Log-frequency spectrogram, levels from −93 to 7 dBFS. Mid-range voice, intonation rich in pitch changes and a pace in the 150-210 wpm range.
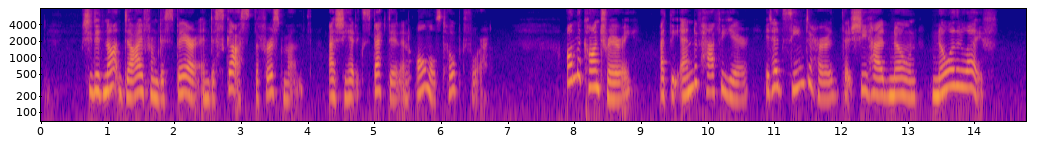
No: high, 220 Hz; wide, 5.7 semitones; average, 160 wpm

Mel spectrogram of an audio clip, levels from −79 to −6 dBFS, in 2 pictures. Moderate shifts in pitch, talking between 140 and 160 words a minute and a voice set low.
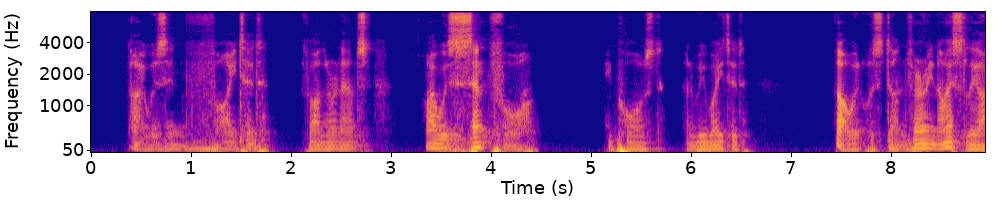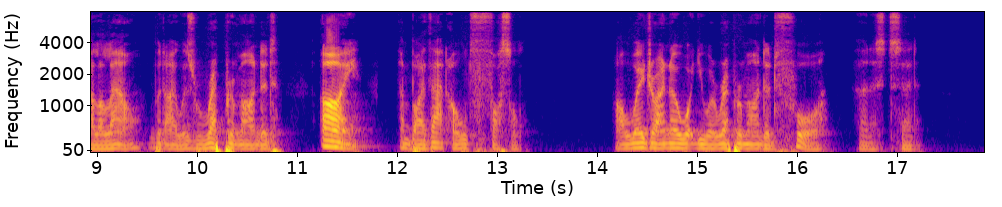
Yes: average, 4.0 semitones; average, 145 wpm; very low, 80 Hz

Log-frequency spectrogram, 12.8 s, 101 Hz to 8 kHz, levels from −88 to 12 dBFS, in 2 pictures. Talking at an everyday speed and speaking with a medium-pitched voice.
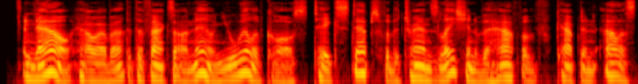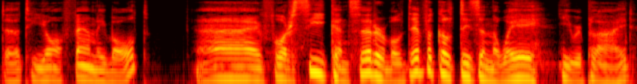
No: average, 165 wpm; low, 120 Hz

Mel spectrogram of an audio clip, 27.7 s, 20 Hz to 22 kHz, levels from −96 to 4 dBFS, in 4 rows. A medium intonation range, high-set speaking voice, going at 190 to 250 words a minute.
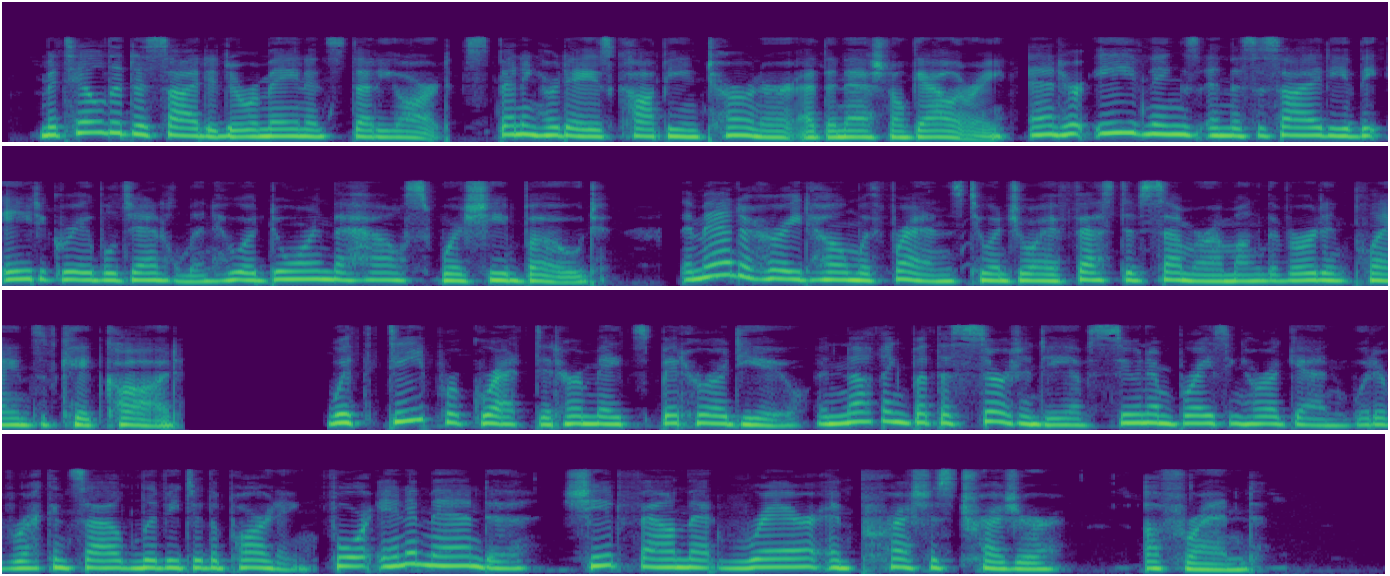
Yes: average, 3.4 semitones; high, 200 Hz; average, 195 wpm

